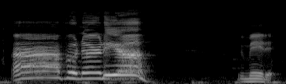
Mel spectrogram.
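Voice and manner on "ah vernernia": very high, loud holler; high sustained battle-cry shout; sudden yell. Acted. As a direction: yell it out at the top of the range. Sudden yell during play.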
